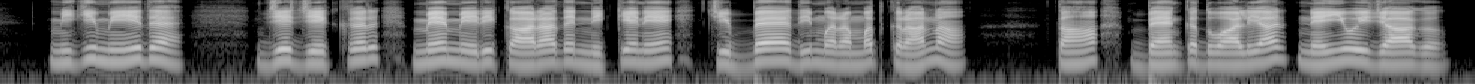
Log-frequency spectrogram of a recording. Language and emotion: Dogri, fearful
